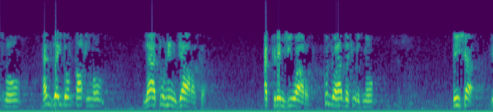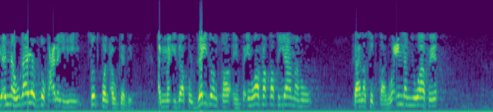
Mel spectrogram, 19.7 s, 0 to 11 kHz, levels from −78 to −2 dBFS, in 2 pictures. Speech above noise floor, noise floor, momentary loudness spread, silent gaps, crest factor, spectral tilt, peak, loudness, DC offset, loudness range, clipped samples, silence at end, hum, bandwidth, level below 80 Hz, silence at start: 34 dB; -49 dBFS; 12 LU; none; 16 dB; -5.5 dB/octave; 0 dBFS; -15 LUFS; 3%; 3 LU; under 0.1%; 1.1 s; none; 7.8 kHz; -52 dBFS; 0 s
